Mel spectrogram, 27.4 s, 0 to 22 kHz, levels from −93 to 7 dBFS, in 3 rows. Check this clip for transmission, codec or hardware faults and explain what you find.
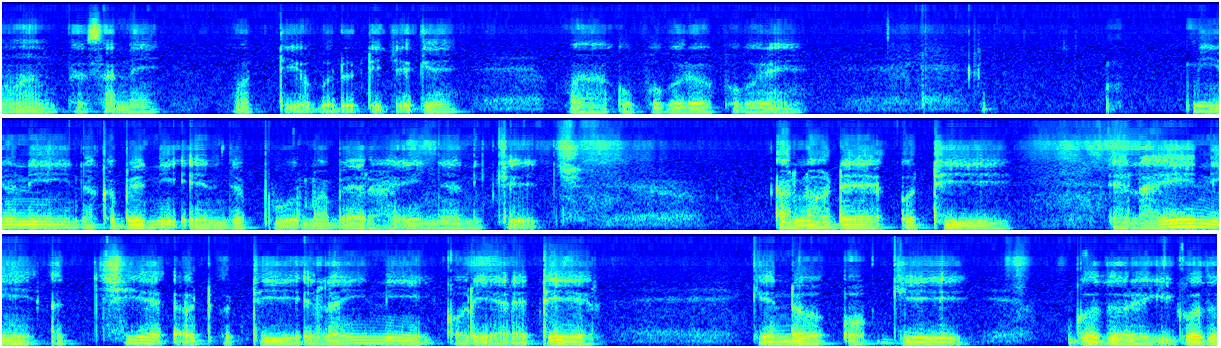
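One codec fault is present, and it lasts the whole clip.

Throughout, the speech sounds rough and grainy, likely from Opus compression in CELT mode, which fits a rate near 16 kbps. Starved bands are refilled with folded or noise content, so a spectrogram shows speckled but unbroken energy up to 20.1 kHz.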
